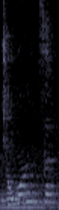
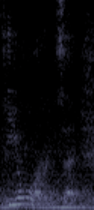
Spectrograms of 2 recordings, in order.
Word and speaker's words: fjords: for the fjords now it looks like it's pronounced but jourdan's but we don't want to do that we want to make sure we pronounce a correctly even in Caldwell County that is fee Awards and that the orders aren't very inlets of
